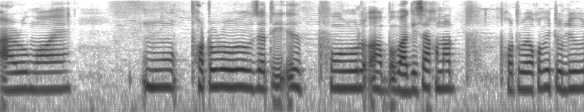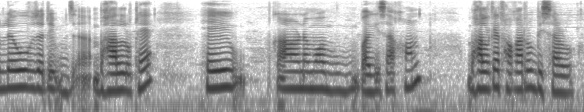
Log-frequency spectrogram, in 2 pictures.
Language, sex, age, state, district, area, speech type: Assamese, female, 30-45, Assam, Dhemaji, rural, spontaneous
